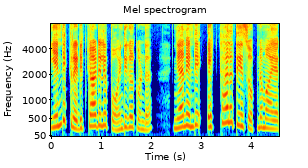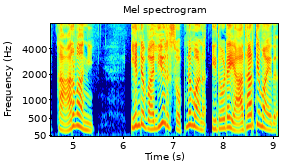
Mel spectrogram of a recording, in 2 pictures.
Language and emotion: Malayalam, happy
